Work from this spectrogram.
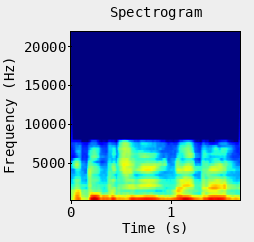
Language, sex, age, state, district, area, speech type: Manipuri, male, 18-30, Manipur, Kakching, rural, spontaneous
